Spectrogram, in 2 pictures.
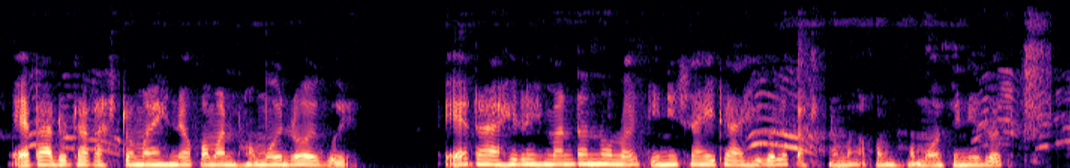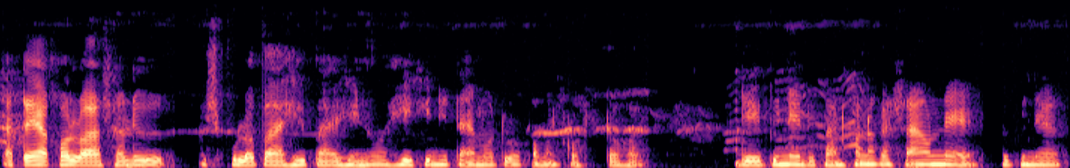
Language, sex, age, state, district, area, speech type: Assamese, female, 30-45, Assam, Charaideo, rural, spontaneous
